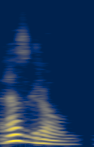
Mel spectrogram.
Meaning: 1. destruction, defeat, downfall, rout 2. discord, chaos, mayhem
- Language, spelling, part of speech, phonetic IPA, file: Russian, разгром, noun, [rɐzˈɡrom], Ru-разгром.ogg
